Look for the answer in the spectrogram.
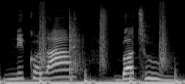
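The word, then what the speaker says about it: Nicolas Batum: Up next, I've got, and I'm going to pronounce it the way that he pronounces it, Nikola Batum.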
